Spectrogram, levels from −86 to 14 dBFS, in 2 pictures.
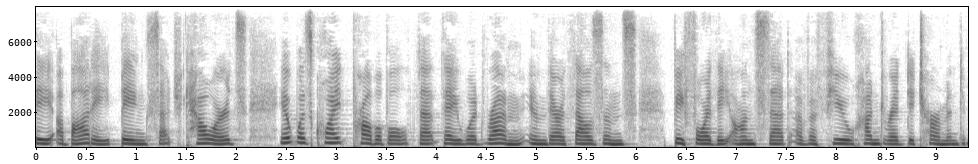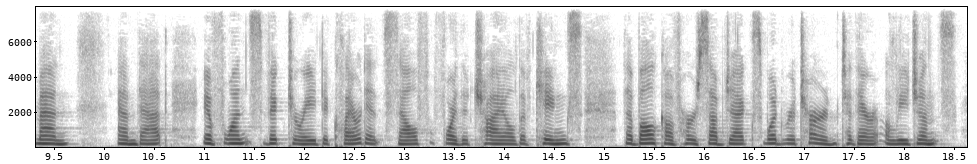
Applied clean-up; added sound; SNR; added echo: none; none; none; none.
